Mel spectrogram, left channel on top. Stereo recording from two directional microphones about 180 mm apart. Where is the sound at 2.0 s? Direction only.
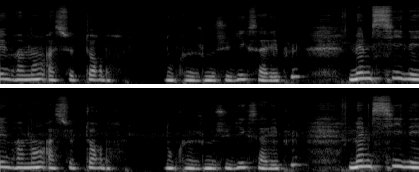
5° left (ahead or behind).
